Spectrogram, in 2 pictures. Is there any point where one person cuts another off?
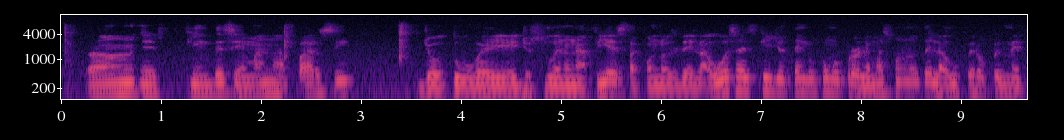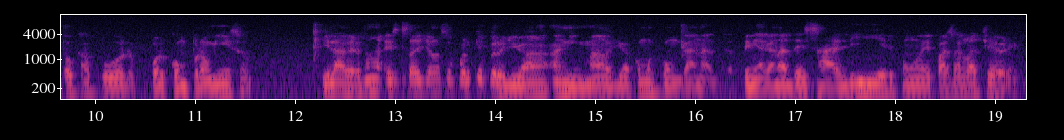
No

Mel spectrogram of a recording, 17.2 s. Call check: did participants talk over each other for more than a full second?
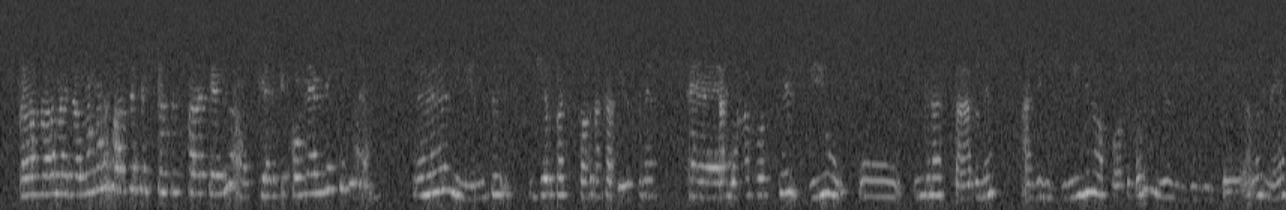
No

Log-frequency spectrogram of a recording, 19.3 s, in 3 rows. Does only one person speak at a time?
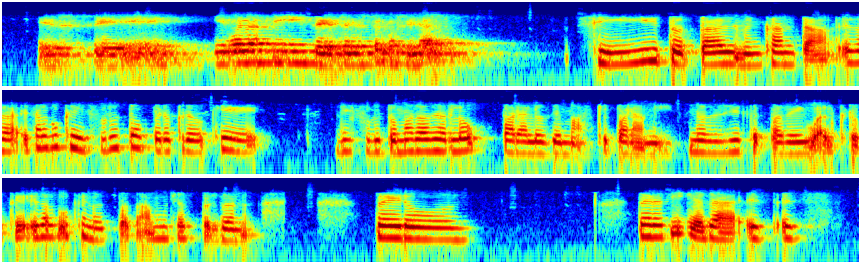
Yes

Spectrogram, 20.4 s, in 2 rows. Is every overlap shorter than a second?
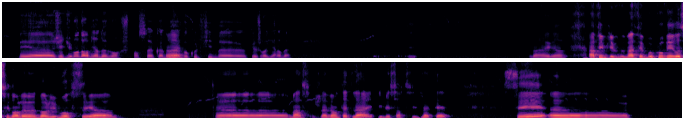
Yes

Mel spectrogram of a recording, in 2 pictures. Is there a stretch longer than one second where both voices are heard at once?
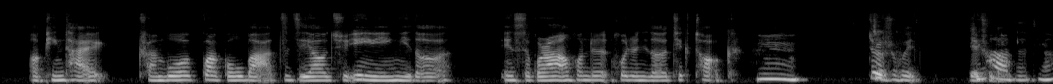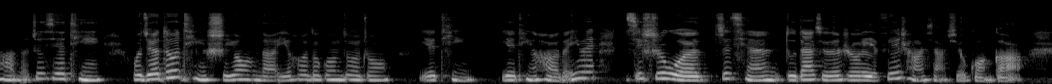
No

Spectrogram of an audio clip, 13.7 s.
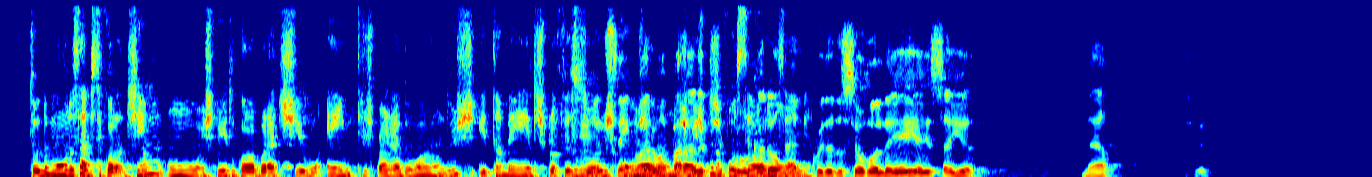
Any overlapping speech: Yes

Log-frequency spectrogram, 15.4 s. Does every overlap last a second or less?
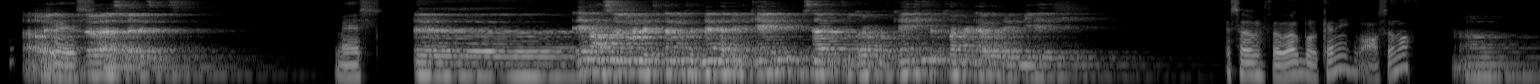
Yes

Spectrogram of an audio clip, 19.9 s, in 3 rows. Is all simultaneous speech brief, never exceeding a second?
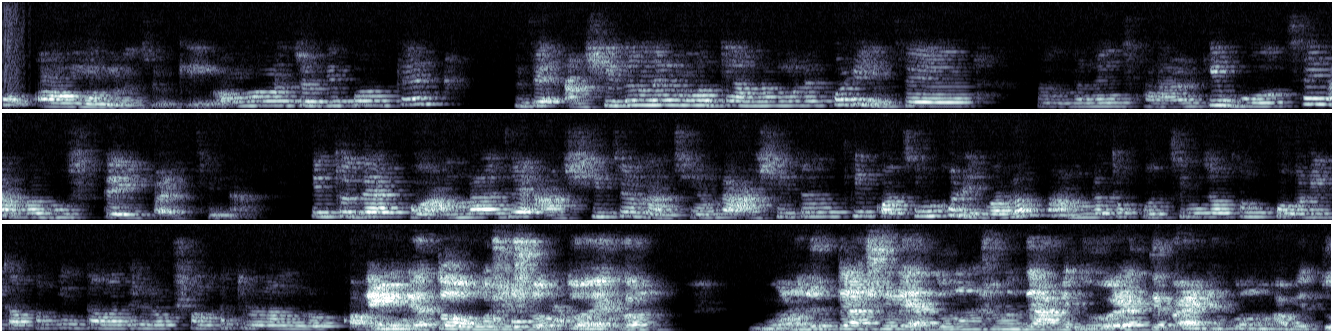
No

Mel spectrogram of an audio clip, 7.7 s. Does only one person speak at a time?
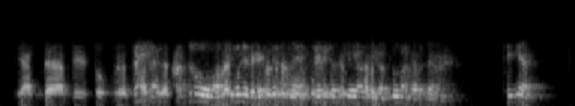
No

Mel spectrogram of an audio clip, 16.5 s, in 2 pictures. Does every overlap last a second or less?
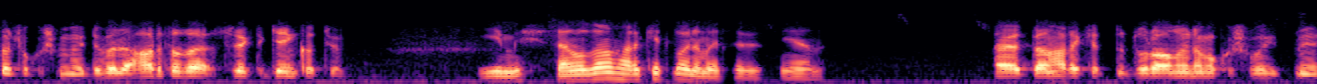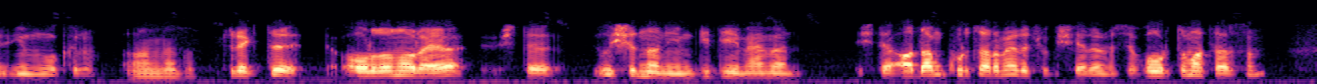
Yes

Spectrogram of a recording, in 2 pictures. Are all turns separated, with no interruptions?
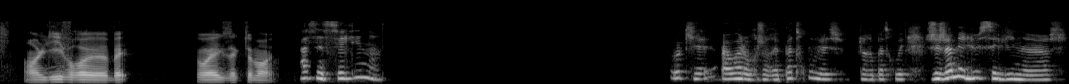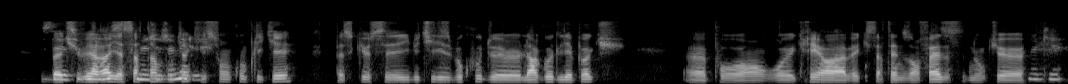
No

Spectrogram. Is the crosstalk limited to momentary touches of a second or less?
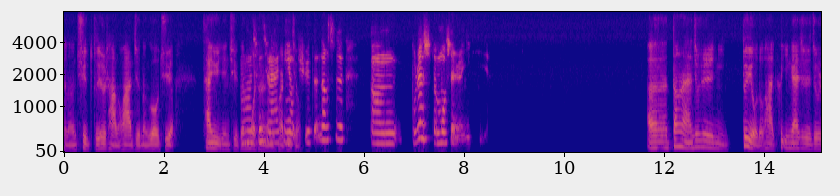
No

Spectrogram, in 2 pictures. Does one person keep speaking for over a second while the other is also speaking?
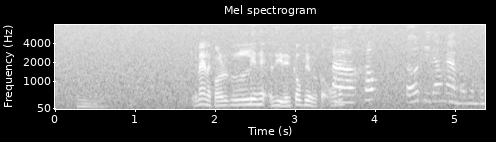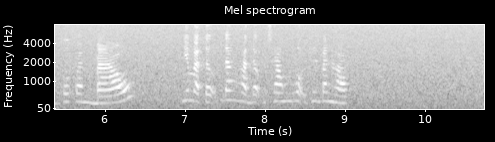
No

